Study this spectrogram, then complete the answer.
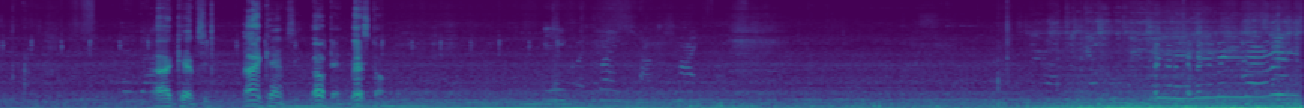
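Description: A car engine hums low and steady inside the cabin.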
